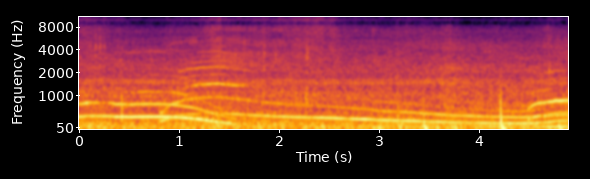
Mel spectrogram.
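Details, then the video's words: Stray cats fighting outdoors, with two overlapping drawn-out yowls, one gliding slowly downward in pitch while another rises and falls, continuous and moaning throughout, against a steady low hum. "Cats Fighting by making strange noises."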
